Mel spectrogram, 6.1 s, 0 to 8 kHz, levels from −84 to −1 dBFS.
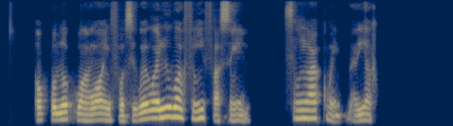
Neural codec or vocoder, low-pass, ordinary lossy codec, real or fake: codec, 16 kHz, 1 kbps, FreqCodec, larger model; none; none; fake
